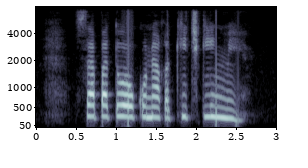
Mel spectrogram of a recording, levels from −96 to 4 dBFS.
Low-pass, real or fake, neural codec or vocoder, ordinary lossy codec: 7.2 kHz; real; none; AAC, 48 kbps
